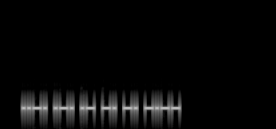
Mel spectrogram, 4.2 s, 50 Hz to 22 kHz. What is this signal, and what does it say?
Morse code, heard as a keyed tone, about 31 wpm, 700 Hz. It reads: FRANNY
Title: USA Common Names - 30wpm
